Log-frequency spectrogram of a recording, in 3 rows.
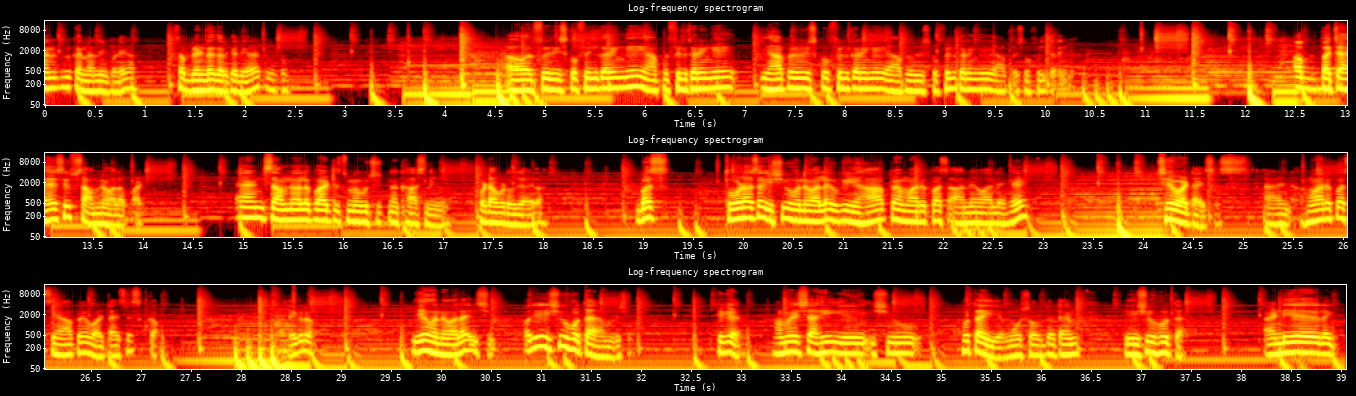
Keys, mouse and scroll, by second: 0.1 ctrl+r, 1.0 middle click, 2.0 middle click, 2.7 g, 3.2 middle click, 3.9 1, 4.0 click, 4.2 f, 4.9 2, 5.1 click, 5.2 f, 5.5 middle click, 6.0 middle click, 6.6 ctrl+r, 7.5 middle click, 7.9 1, 8.1 click, 8.3 f, 8.9 2, 9.1 click, 9.2 f, 9.4-10.8 middle drag, 11.0-12.2 middle drag, 12.4 shift+middle click, 12.8 ctrl+middle click, 13.1-17.1 middle drag, 18.1 middle click, 18.6 middle click, 19.2 middle click, 19.9 middle click, 21.0 1, 21.5 click, 21.7 middle click, 22.3 ctrl+click, 22.6 middle click, 24.6 middle click, 24.8 middle click, 26.0 click, 26.8 ctrl+click, 27.3-32.7 middle drag, 33.1-37.1 middle drag, 37.5 middle click.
